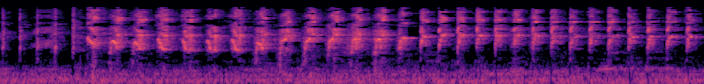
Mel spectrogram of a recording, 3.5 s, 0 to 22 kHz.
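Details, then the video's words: Pet lovebird from Rembang, Indonesia, in its extended ngekek song, so long it is likened to an mp3: rapid, evenly pulsed, shrill rasping chirps running without a break. "DURASI MENGGILA EFEK CORONA LOVEBIRD"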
